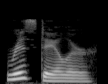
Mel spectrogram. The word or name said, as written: risdaler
